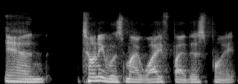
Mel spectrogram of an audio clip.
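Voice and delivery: usual speaking voice

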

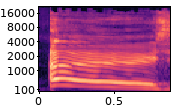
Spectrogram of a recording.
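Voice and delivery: high, loud exclaimed AIDS; mock Team America shout; stadium shout. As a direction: call it out like to a stadium crowd. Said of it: "and he goes".

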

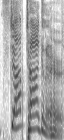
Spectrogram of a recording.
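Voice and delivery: high, slow, wimpy mock order; put-on unmanly protest; unmanly guy. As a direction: give a feeble order in a high, drawn-out voice. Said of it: "he's not the manliest guy".

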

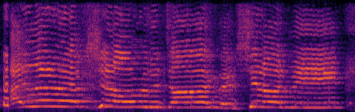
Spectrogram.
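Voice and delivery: high, half-shouted through laughter; panicked laughing outcry. Real, not acted.

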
